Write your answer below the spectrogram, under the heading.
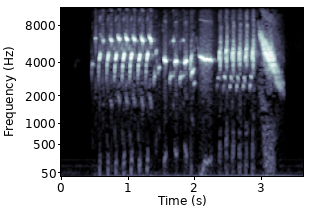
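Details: European goldfinch singing on a recording made to teach captive goldfinches; a fast run of tinkling high notes, a drawn-out clear whistle, more rapid twitters, then a buzzy descending slur to close the phrase.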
